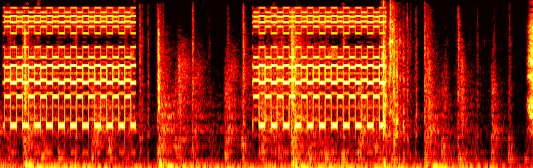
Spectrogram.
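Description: Corded office desk telephone ringing twice, each ring a rapid electronic trill about a second long.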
